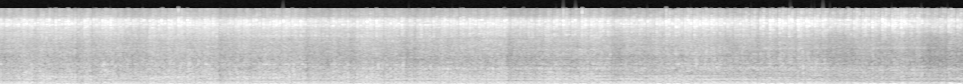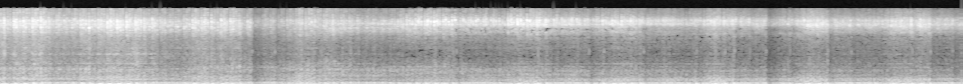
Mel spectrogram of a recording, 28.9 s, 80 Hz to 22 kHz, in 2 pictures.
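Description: Supercharged small-block Chevy V8 of a Chevy Nova drag car running at a low, uneven idle with a deep pulsing rumble, then pulling away slowly. The brighter upper sound falls away about two-thirds of the way through as the car moves off, leaving the low exhaust rumble.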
